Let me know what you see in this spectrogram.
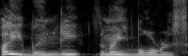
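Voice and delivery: very loud, goofy character voice. Showing the voice the speaker does for Boris: goofy Boris voice. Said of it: "every time I do this voice, it's my goofy voice".

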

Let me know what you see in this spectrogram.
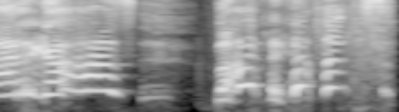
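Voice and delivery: put-on high-pitched yell.

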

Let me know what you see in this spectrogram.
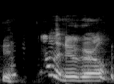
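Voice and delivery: cute quirky high voice. Showing the other speaker a little Zooey Deschanel: Zooey Deschanel impression. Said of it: "You wanna see a little Deschanel?".

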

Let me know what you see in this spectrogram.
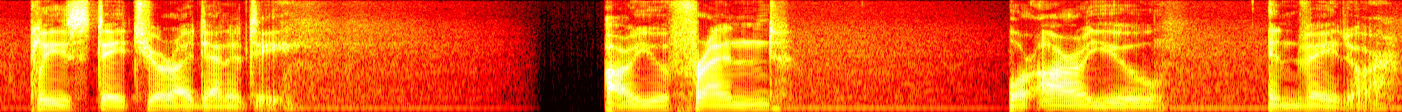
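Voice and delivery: toneless, flat, level monotone voice. Narrating a scene, the speaker gives the summoned voice's challenge in a flat voice. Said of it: "the flat voice essentially says".

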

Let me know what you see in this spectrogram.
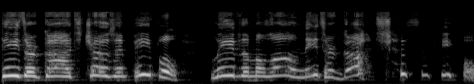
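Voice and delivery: high-pitched, hollering voice. Quoting a man hollering in a protest video, imitating someone hollering. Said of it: "while he's hollering".

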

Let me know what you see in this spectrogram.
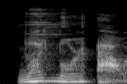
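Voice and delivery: high, grumbling mutter. The ranger, assigned to nursemaid an old mage, muttered. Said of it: "she muttered".

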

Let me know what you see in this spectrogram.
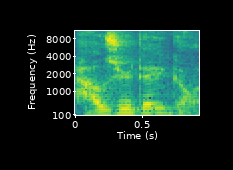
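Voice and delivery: pitch falls low at the end on going. Teaching the question how's your day going: falling pitch at end on going. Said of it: "Bajando de intonación al final".

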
